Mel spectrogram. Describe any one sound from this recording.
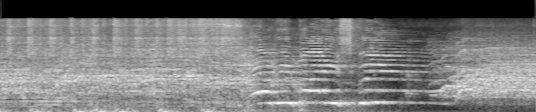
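Loud music with a heavy beat plays over loudspeakers.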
